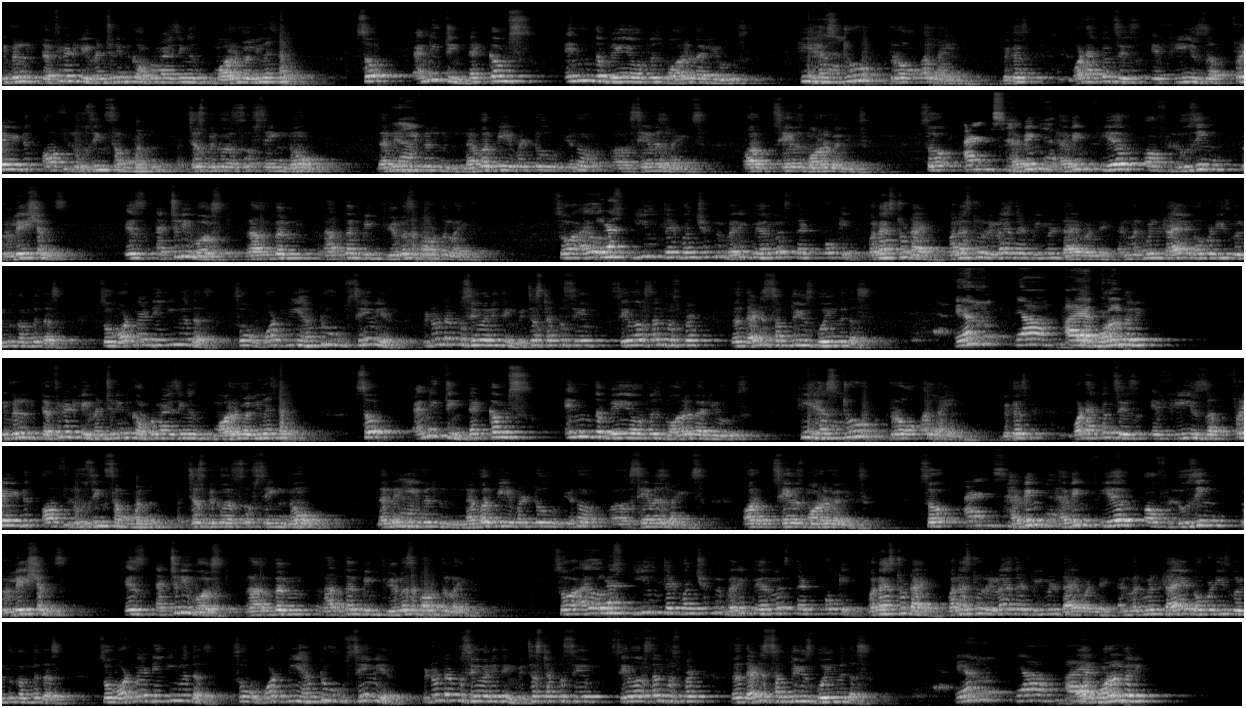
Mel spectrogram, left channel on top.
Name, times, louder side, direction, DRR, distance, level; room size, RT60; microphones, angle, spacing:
voice 1, 0.0-2.9 3.5-5.3 5.6-7.4 8.0-9.7 10.0-10.3 10.7-15.6 16.2-19.4 19.8-21.1 21.6-21.9 22.5-25.5 26.1-29.5 30.4-37.8 38.2-41.2 41.5-44.3 44.5-45.9 48.0-48.6, equal, 20° right, 1.1 m, -25 dB
voice 2, 8.1-8.4 13.2-13.3 16.3-16.6 22.0-23.0 30.8-31.1 46.6-48.5, left 5 dB, 60° left, 0.4 m, -25 dB
3.1 x 2.8 x 2.6 m
head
